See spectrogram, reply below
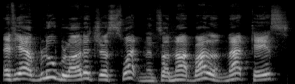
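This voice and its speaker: Quick gag: man doing a high, preachy old-timey codger lecturing on sarcastically. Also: expressive, sharp tone. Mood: scolding. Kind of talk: casual chat.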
